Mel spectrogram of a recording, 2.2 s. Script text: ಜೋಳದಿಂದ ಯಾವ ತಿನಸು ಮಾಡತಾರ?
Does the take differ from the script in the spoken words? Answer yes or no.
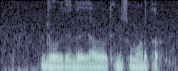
no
